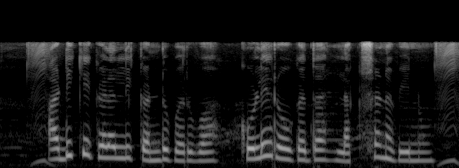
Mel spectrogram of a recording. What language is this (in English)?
Kannada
